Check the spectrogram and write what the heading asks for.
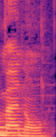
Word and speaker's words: Manon: Manon, you got it.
